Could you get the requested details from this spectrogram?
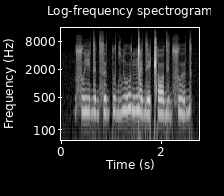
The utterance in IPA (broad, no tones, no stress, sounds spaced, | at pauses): sʷ iː d ɛ d s ɯ d tʷ ɤ d ʎ uː d ŋ͡ǀ ɛ d e ǁ ɔː d i d sʷ ɯ d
